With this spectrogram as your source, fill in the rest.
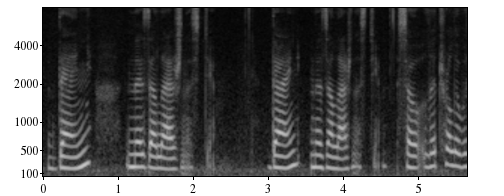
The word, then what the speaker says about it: День незалежності: And this phrase Independence Day we pronounce as День незалежності.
